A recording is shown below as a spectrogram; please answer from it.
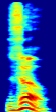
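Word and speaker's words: Zuo: t sound the general's real surname was actually zou which is pronounced z-u-o rather than the so that we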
